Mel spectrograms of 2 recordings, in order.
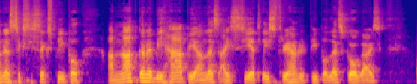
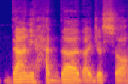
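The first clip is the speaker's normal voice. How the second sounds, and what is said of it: Put-on Arabic accent. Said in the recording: “the way I said that with the Arabic accent”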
